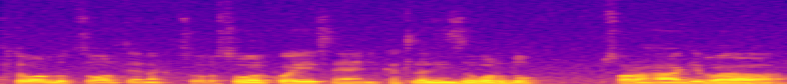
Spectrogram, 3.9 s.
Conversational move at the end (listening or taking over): listening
